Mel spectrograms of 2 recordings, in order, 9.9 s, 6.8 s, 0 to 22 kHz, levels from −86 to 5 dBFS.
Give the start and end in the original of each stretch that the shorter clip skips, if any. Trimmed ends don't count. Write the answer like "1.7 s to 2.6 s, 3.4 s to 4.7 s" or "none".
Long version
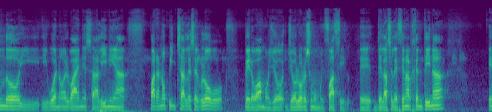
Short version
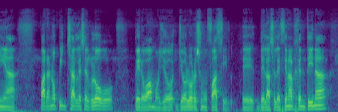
6.3 s to 6.5 s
